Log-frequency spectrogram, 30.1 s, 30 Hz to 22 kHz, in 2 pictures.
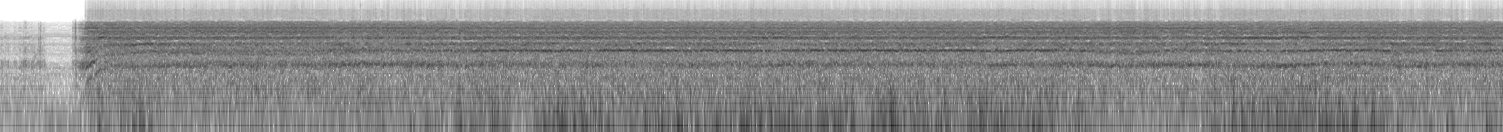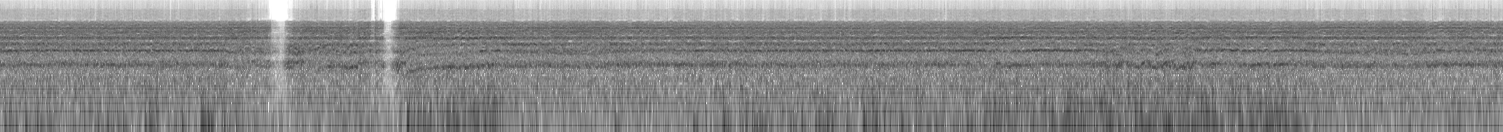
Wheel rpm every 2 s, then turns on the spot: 100, 220, 230, 230, 230, 220, 220, 230, 190, 130, 220, 230, 230, 230, 220.
none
